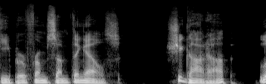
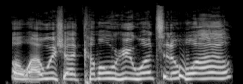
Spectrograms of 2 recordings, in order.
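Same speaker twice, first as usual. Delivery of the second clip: crying out. A narrator's reading. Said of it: "she cried".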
